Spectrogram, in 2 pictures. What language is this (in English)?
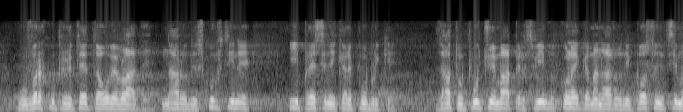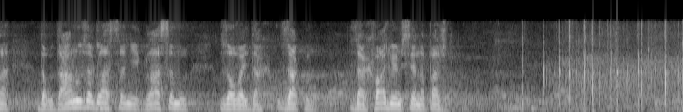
Serbian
